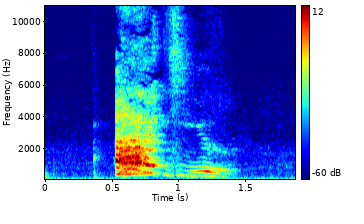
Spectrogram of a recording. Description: Our 20 month old recently started to fake sneeze after we sneeze.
